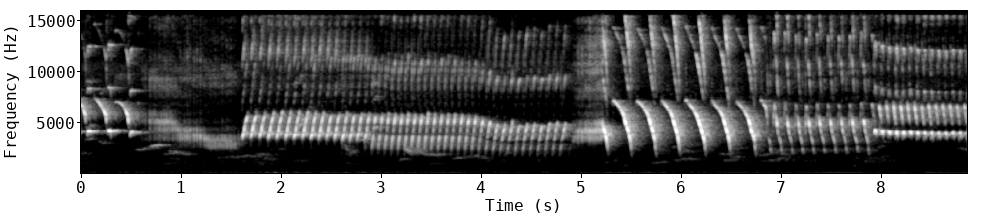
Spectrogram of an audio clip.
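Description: A canary sings a fast, varied song: high buzzy trills and rapid chips, then a run of sweeping down-slurred whistles, about four per second.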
